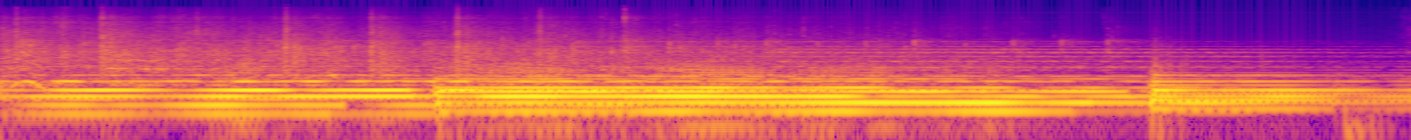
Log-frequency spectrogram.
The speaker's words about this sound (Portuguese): Aplauda o nome santo do Senhor e pelo amor de Deus.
